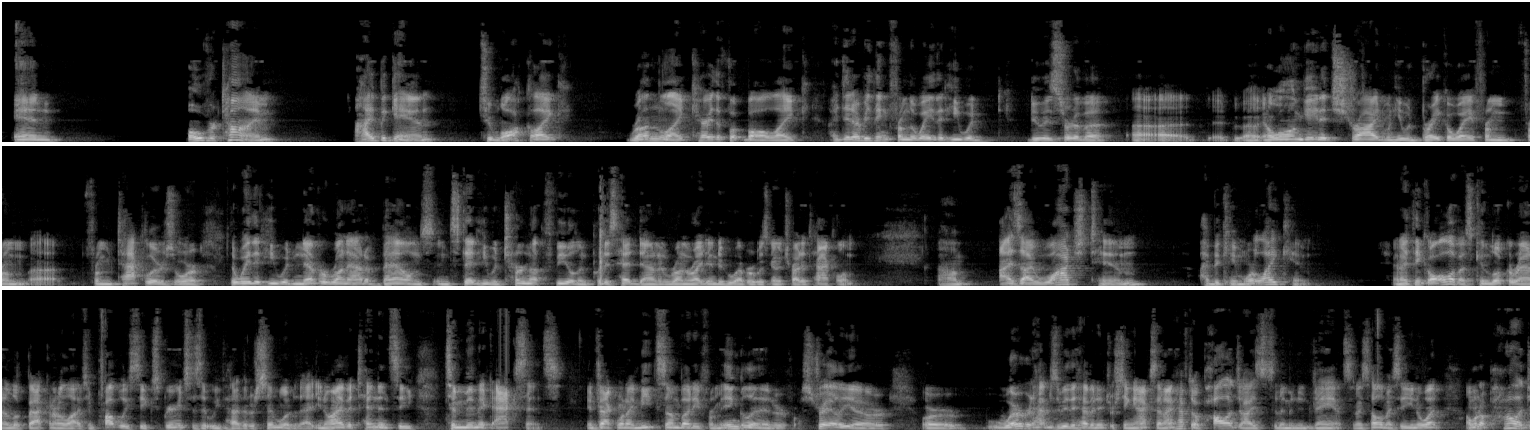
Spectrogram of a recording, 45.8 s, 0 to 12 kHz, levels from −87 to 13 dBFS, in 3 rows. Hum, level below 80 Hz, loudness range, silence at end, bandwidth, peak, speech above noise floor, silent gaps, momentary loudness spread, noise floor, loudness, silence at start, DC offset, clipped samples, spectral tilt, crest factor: none; -70 dBFS; 3 LU; 0 s; 10.5 kHz; 0 dBFS; 48 dB; 1.30-1.83 s; 9 LU; -68 dBFS; -21 LUFS; 0.1 s; under 0.1%; under 0.1%; -5 dB/octave; 20 dB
